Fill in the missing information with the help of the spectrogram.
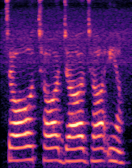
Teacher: तालव्य यानी तालु से बोले जाते हैं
